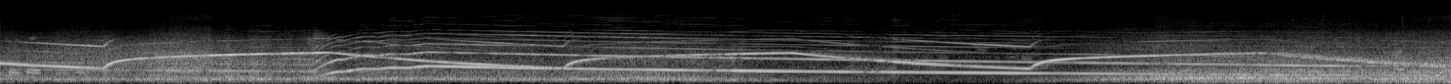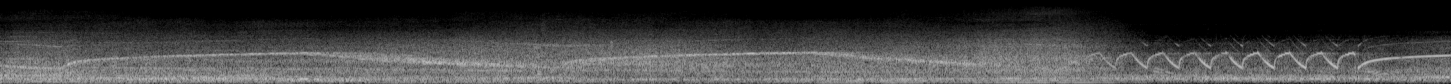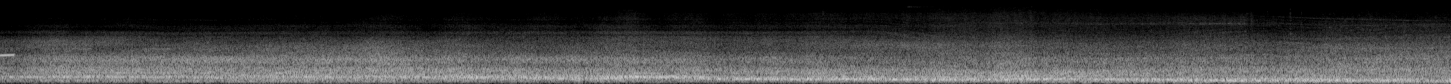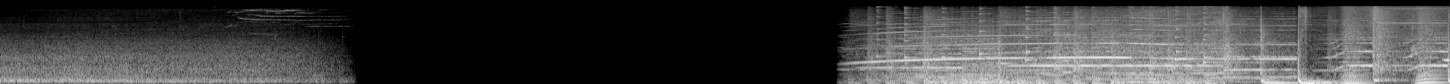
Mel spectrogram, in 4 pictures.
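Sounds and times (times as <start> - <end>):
lower siren tone gliding down: 0.0 - 44.2, 51.9 - 58.0
fire truck siren: 0.0 - 46.5, 51.9 - 58.0.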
